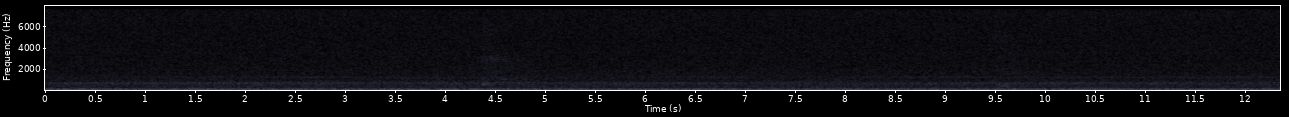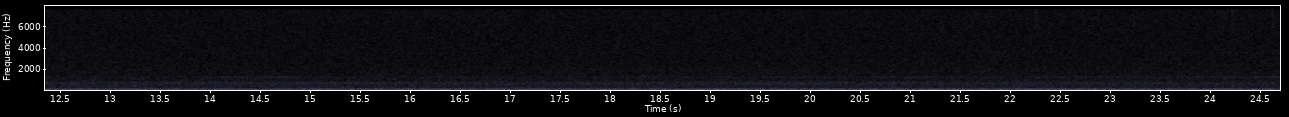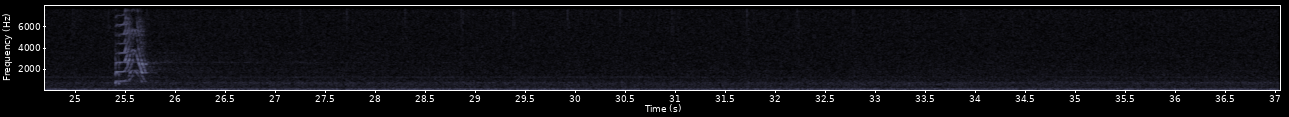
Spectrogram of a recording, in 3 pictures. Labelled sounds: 25.4	25.9	killer whale, northern resident, G clan, call N24i, 1.3 to 5.8 kHz

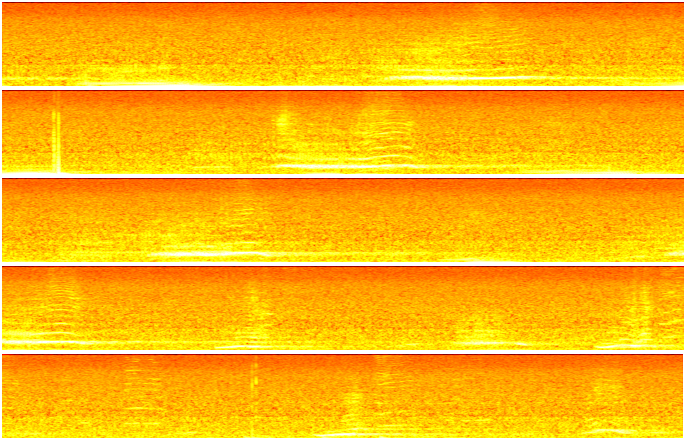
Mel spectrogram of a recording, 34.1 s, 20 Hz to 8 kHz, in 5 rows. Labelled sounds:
4.5	4.9	humpback whale, 1.4 to 1.9 kHz
9.4	9.7	humpback whale, 2.2 to 2.4 kHz
10.5	11.0	humpback whale, 1.4 to 3.8 kHz
20.8	21.2	humpback whale, 1.5 to 3.3 kHz
27.0	27.5	humpback whale, 0.90 to 2.8 kHz
28.5	28.8	humpback whale, 1.0 to 1.2 kHz

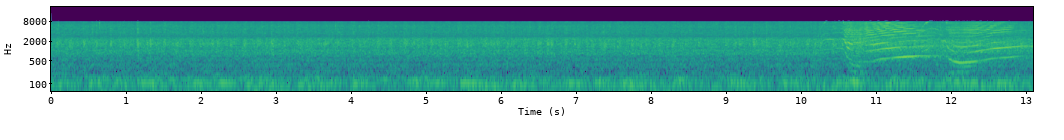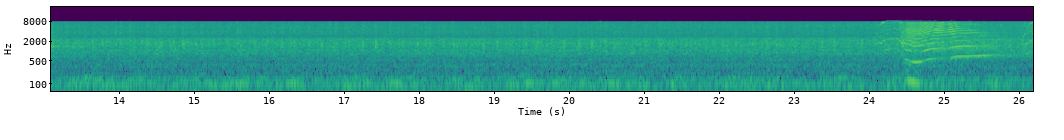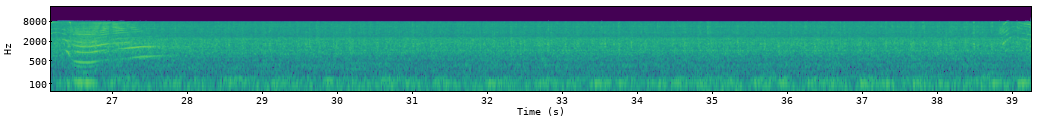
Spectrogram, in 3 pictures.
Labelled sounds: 10.7	12.9	killer whale, Bigg's (transient), 0.42 to 8.0 kHz
24.5	25.8	killer whale, Bigg's (transient), 0.42 to 6.5 kHz
26.1	26.5	killer whale, Bigg's (transient), 6.8 to 7.8 kHz
27.0	27.4	killer whale, Bigg's (transient), 2.3 to 2.7 kHz

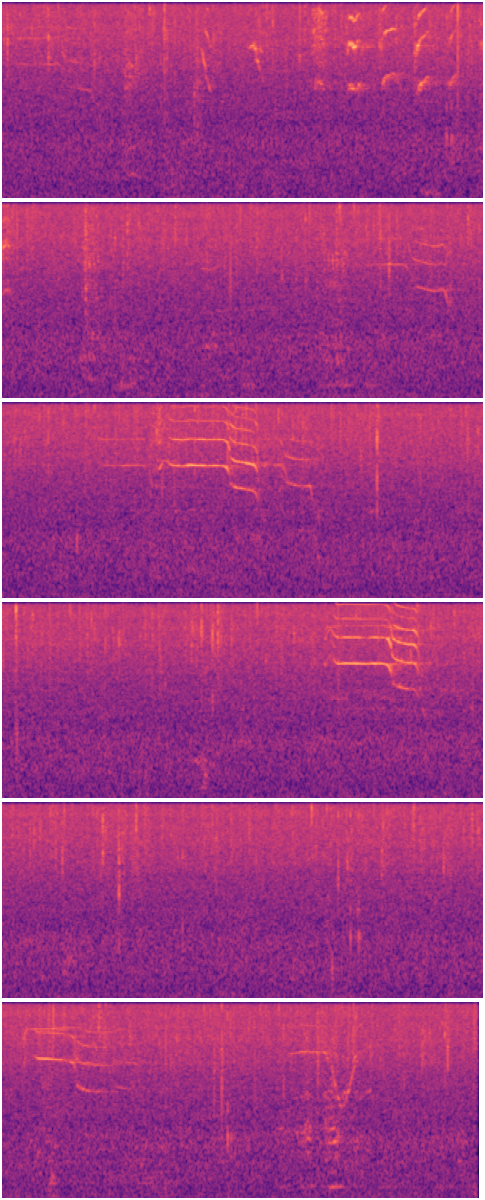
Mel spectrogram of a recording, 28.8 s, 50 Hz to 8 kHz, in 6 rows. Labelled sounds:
0.2	0.6	killer whale, northern resident, G clan, 4.4 to 4.7 kHz
3.5	4.1	killer whale, northern resident, G clan, 2.2 to 4.4 kHz
8.5	9.4	killer whale, northern resident, G clan, 1.6 to 4.3 kHz
10.6	12.8	killer whale, northern resident, G clan, 1.8 to 7.5 kHz
17.7	18.7	killer whale, northern resident, G clan, 1.8 to 7.9 kHz
24.3	25.2	killer whale, northern resident, G clan, 1.9 to 5.3 kHz
26.9	27.4	killer whale, northern resident, G clan, 3.4 to 3.8 kHz

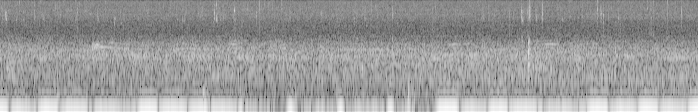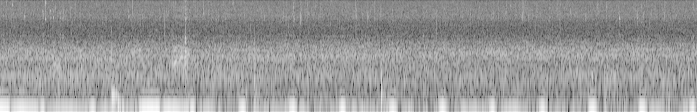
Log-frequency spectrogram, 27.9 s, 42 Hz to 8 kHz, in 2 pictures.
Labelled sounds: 0.1	0.5	killer whale, southern resident, J pod, 0.19 to 1.2 kHz
1.9	2.6	killer whale, southern resident, J pod, call S04, 0.62 to 1.1 kHz
3.5	3.9	killer whale, southern resident, J pod, call S04, 0.66 to 1.0 kHz
4.5	4.8	killer whale, southern resident, J pod, call S04, 0.39 to 1.1 kHz
5.4	5.8	killer whale, southern resident, J pod, call S04, 0.23 to 1.2 kHz
9.0	9.4	killer whale, southern resident, J pod, call S04, 0.35 to 1.1 kHz
10.9	11.2	killer whale, southern resident, J pod, call S04, 0.42 to 1.2 kHz
17.4	17.8	killer whale, southern resident, J pod, call S37i, 0.15 to 8.0 kHz

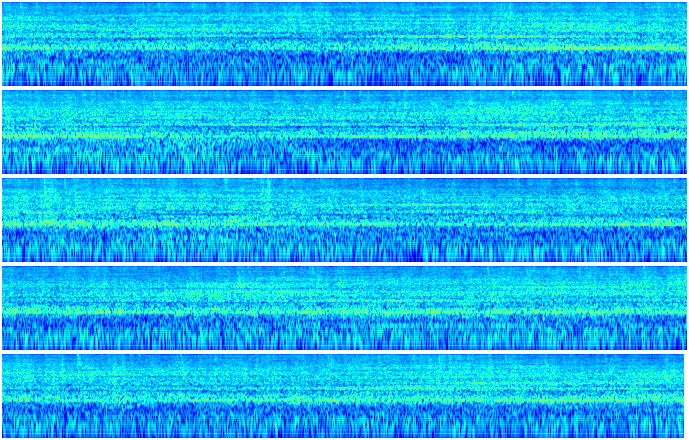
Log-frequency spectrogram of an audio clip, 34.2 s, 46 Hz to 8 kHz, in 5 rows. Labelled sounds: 0.9	1.1	vessel noise, 3.2 to 3.5 kHz
4.1	4.3	vessel noise, 0.86 to 1.0 kHz

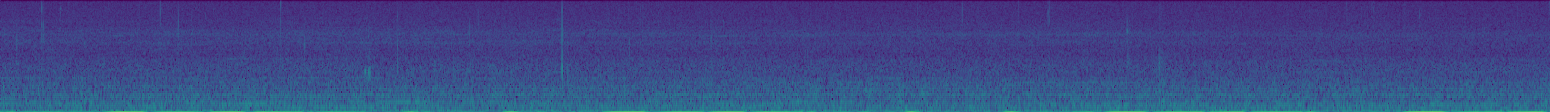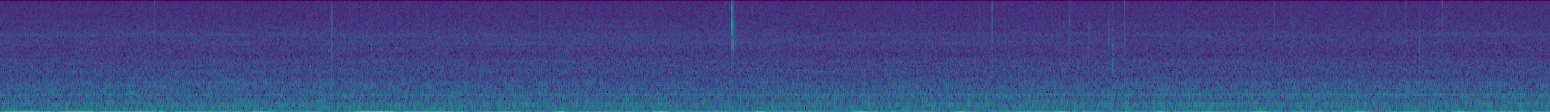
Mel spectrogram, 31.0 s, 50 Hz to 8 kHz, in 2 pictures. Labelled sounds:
21.0	26.0	vessel noise, 0.08 to 8.0 kHz

